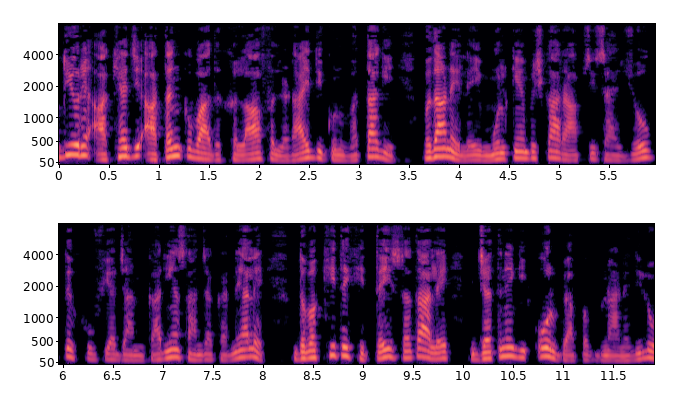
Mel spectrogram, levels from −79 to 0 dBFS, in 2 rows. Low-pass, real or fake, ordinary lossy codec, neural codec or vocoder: none; real; none; none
